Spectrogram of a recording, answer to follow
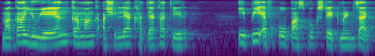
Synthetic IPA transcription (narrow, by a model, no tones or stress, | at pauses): m̤akajueənkɾəmãŋkəɕiljakʰat̪jakʰat̪iːɾ | ipiefopasbuksʈeʈmeɳʈd͡zaj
